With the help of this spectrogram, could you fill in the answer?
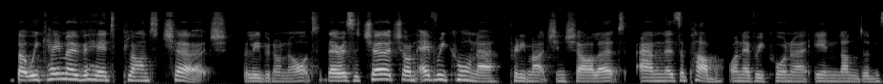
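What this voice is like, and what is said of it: British English accent. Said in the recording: “as you can tell from the accent, I'm a Brit ... I haven't picked up the accent. In fact, I can't even do an American accent.”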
